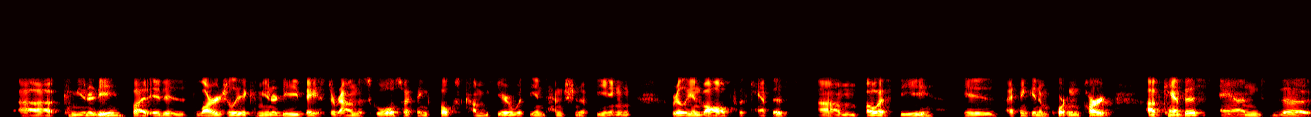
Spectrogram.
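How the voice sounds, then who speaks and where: A man with an unremarkable speaking voice and fairly low pitch talks at a moderate pace. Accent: American. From Maine, US. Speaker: MBA student. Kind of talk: webinar presentation. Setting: video call.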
